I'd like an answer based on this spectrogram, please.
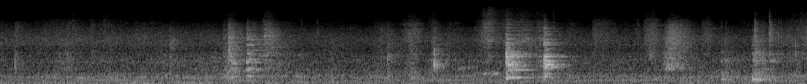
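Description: Metal pots and lids clanking in a kitchen: a few sharp knocks and scrapes, the loudest about five seconds in, over a steady low hum.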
